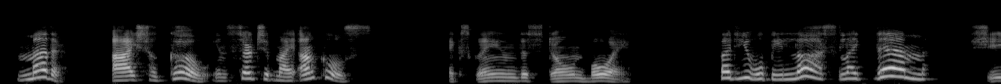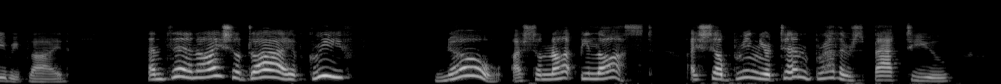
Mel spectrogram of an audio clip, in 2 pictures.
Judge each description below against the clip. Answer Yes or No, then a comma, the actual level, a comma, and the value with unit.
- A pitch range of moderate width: No, wide, 8.3 semitones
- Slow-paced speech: Yes, slow, 130 wpm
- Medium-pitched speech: No, high, 245 Hz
